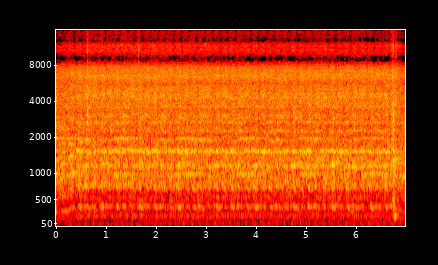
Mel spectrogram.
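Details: 2005 Volvo XC70 with cam/crank timing correlation codes and timing belt condition in question: several seconds of steady, even starter cranking that never fires. Crank no start, cause suspected, not confirmed.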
